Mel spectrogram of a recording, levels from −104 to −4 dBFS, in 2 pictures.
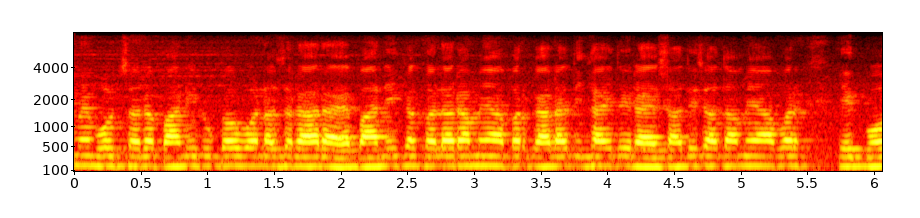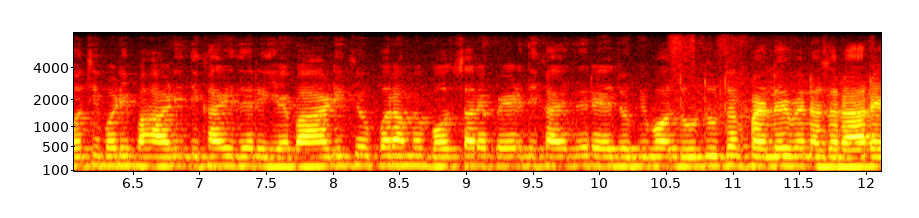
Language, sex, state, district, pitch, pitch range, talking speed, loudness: Hindi, male, Andhra Pradesh, Chittoor, 155 Hz, 150-160 Hz, 255 wpm, -26 LUFS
